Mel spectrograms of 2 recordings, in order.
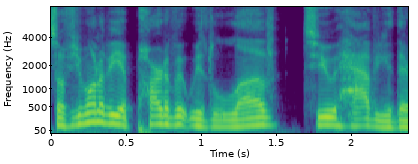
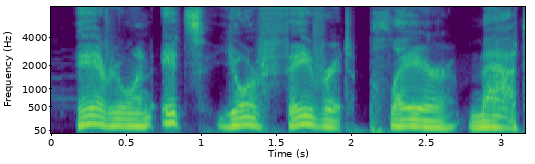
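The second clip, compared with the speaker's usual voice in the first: hushed whisper; 2 semitones lower than usual. Greeting everyone with a baby sleeping in the next room, whispering. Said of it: "I am whispering once again".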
